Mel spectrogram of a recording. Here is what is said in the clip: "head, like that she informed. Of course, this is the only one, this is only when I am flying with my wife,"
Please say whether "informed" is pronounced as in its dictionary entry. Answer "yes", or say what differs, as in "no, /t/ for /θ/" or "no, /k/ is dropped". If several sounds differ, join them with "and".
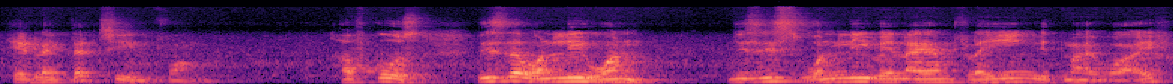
no, /d/ is dropped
